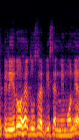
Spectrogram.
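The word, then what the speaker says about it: pleuropneumonia: पहले वाले पी से प्लेरोम निया निमोनिया में प साइलेंट होता है लाइक ऑर्गेनिस्ट प्लेरोम निया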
